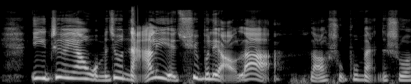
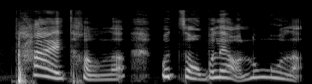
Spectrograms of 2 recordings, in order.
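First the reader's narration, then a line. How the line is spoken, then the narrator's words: Crying in pain. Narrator (Chinese): 弗洛格一边哭着说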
